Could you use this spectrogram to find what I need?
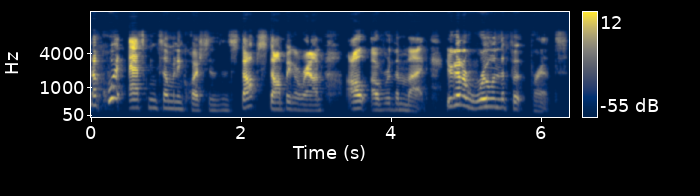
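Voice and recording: Someone is reading aloud in a natural voice, with lively intonation throughout.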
